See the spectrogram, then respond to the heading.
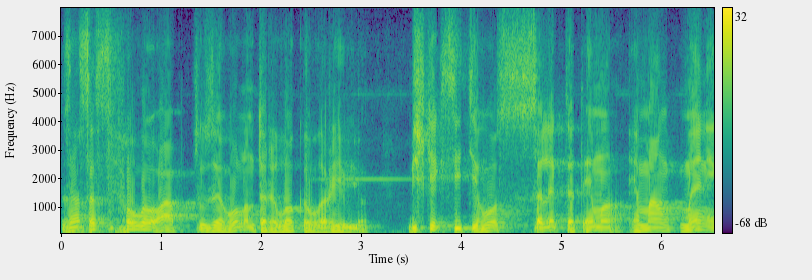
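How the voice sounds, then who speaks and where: Noticeable background noise sits behind a man with a very deep, low pitch. He talks at a moderate pace with fairly even intonation. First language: not English. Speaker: city official. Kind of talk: reading a prepared speech.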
